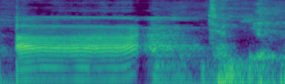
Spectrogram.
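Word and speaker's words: ءَأَعْجَمِيٌّ: hamzah kedua balungan kali, harusnya bacanya a jamiyun. Tapi ada, ya, tapi ini dua hamzah jejer, normalnya diidghamkan a jamiyun.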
